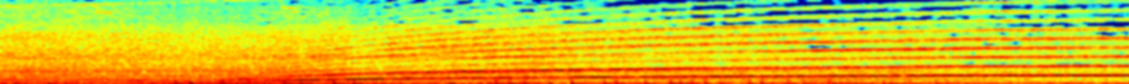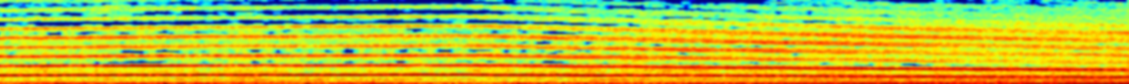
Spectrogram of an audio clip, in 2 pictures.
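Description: A siren rises and wails loudly.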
